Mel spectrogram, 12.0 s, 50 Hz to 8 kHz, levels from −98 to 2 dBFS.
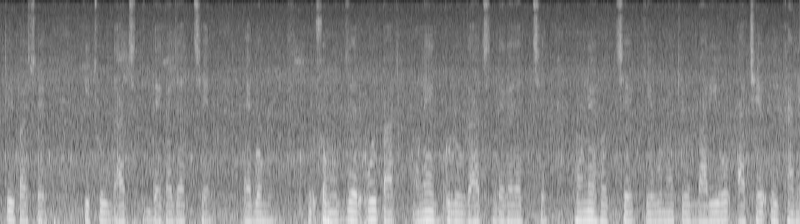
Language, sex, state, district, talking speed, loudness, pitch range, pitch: Bengali, male, Tripura, West Tripura, 105 wpm, -17 LUFS, 105-115 Hz, 110 Hz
